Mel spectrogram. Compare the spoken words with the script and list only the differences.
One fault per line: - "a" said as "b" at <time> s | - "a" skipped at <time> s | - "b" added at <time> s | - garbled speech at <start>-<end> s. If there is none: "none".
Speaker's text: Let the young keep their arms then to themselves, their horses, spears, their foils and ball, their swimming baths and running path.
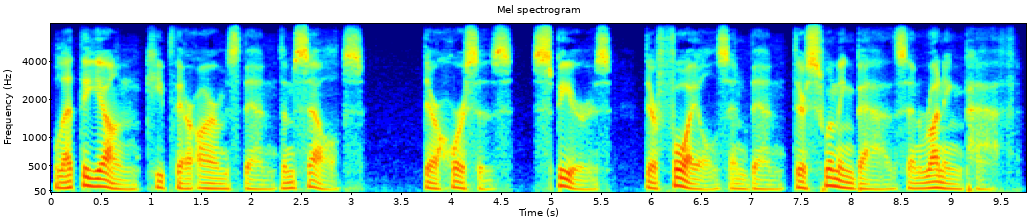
- "to" skipped at 2.3 s
- "ball" said as "then" at 7.0 s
